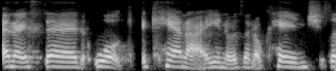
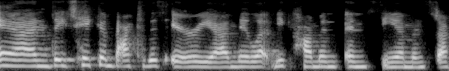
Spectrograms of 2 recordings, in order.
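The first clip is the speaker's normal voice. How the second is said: normal talking voice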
